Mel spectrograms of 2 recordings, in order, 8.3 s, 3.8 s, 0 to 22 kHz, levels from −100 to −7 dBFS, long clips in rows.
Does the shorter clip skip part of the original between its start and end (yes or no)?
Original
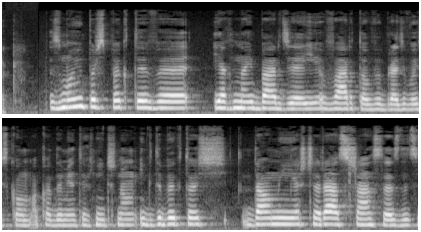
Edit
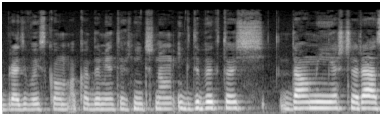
no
